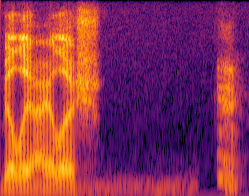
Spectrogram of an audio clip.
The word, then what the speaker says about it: Billie Eilish: Like Yeah, this is what they call those types of music that guilty pleasure, like the old Billie Eilish.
